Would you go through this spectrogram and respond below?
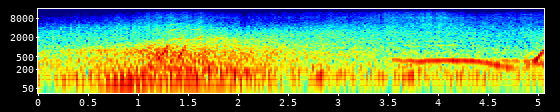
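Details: Whale song from a cassette tape: a rushing ocean background, then near the end clear gliding tones that sweep downward and upward, overlapping, with a sharp rising squeal at the close.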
